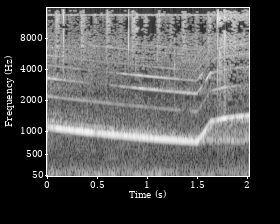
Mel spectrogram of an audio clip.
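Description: Police car sirens wail loudly over rumbling traffic, one tone sliding steadily downward before jumping back up, as police cars arrive at the scene of a shooting in Monterey Park, Los Angeles, United States.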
